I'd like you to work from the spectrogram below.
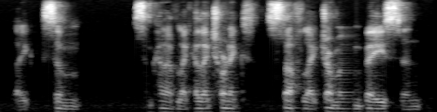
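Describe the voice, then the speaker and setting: In a British accent, a man speaks with a very deep, low pitch and a bright, sharp tone. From England, near London. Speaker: musician. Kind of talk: interview. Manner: halting.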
